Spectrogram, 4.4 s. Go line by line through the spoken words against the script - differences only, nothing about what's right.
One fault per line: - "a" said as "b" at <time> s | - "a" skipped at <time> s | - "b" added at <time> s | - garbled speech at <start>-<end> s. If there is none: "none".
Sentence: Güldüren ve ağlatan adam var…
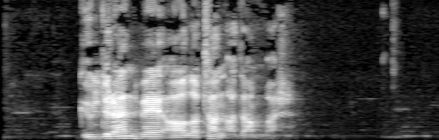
none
